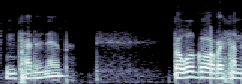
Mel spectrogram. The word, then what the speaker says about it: nintedanib: like no one's on nintedanib which is actually another one and Nintendo I just put on because it's the only way I can remember how to pronounce nintedanib but we'll go over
